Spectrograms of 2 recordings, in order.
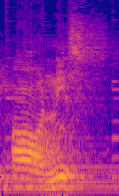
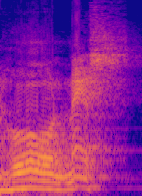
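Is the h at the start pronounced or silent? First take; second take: silent; pronounced. First: The initial h sound is silent. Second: The initial h sound is pronounced. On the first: The speaker calls it right. "hanya nggak dibaca, ... tapi honest" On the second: The speaker calls it wrong. "bukan honest"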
